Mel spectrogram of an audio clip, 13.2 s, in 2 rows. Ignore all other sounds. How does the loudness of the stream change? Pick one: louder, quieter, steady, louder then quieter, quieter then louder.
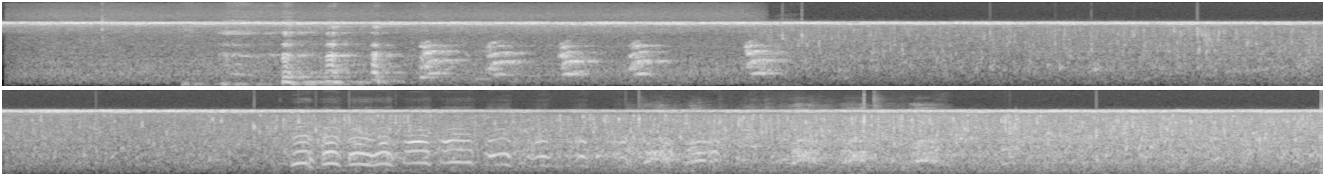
louder.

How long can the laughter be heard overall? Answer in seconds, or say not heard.
4 s.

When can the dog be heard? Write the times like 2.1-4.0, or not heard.
2.1-4.0, 9.7-11.4.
